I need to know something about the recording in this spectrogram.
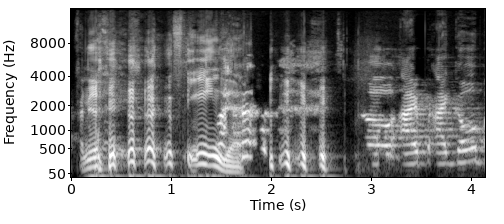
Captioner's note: both laughing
